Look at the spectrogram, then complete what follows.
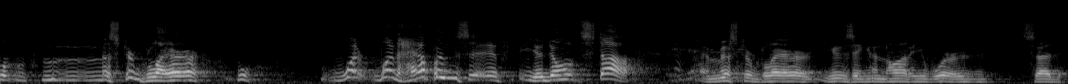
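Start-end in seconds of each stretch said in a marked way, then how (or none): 0.0-6.5 high-pitched, scared, frightened stuttering stammer. Retelling a scared coworker's question to the boss: imitating a stammering voice. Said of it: "in a stammering voice".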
